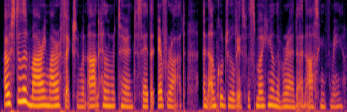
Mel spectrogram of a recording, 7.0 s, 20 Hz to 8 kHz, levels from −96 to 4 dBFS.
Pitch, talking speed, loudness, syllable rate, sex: 190 Hz, 225 wpm, -21 LUFS, 6.8 syllables/s, female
